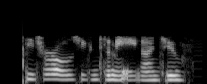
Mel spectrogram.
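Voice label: Police Southeast District Dispatch, p25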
